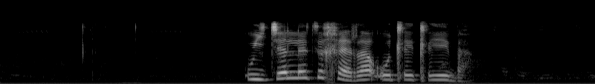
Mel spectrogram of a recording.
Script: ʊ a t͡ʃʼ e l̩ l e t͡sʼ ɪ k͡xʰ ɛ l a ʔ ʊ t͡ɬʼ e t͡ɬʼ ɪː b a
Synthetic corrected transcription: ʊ i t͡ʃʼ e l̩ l e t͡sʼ ɪ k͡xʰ ɛ r a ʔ ʊ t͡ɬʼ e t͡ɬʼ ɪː b a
